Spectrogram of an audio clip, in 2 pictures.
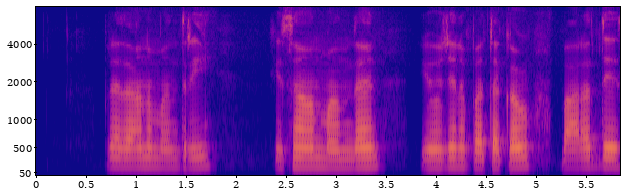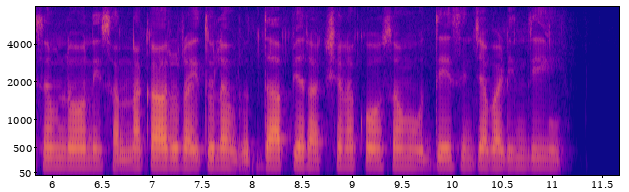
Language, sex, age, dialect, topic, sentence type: Telugu, female, 56-60, Central/Coastal, agriculture, statement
